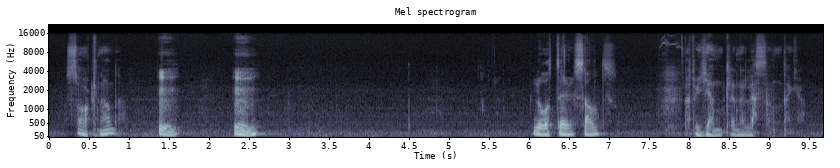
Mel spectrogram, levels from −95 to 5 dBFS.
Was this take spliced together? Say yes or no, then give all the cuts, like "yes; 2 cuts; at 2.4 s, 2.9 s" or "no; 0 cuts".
yes; 2 cuts; at 1.9 s, 7.9 s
